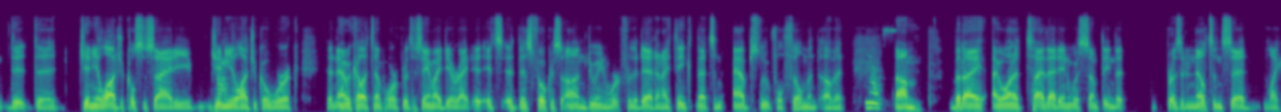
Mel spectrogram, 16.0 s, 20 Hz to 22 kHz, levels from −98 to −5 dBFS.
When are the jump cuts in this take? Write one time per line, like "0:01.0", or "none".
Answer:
none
